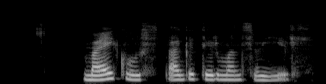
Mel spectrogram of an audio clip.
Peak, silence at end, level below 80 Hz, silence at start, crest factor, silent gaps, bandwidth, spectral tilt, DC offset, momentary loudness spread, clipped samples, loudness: -8 dBFS; 0.3 s; -76 dBFS; 0.85 s; 18 dB; 1.61-1.65 s; 7.2 kHz; -7 dB/octave; under 0.1%; 11 LU; under 0.1%; -24 LUFS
